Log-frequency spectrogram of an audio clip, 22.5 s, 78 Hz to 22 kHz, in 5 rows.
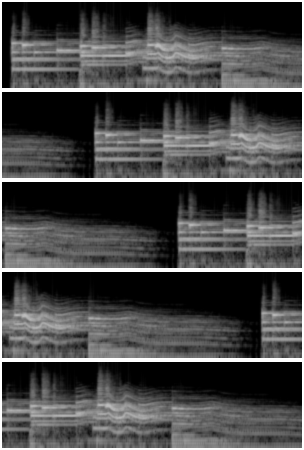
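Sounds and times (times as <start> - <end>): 
distorted Nokia phone ringtone: 0.3 - 4.0, 6.9 - 9.6, 11.7 - 15.6, 17.4 - 21.3.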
